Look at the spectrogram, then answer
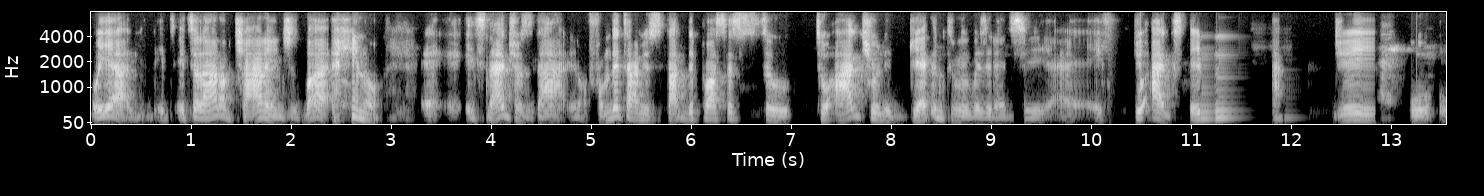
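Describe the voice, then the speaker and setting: Speaking at a moderate speed, the man has a non-native accent. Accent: foreign. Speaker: physician. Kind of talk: interview.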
